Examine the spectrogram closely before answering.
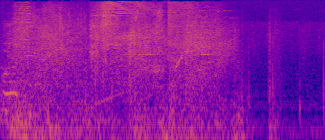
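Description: A bright energy blast bursts with a roar.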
